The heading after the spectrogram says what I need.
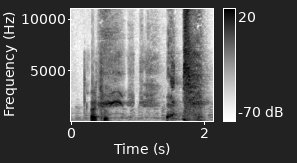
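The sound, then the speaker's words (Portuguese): A person sneezes, with short breathy voiced sounds leading into a sharp, loud burst near the end. “E vou espirrar.”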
